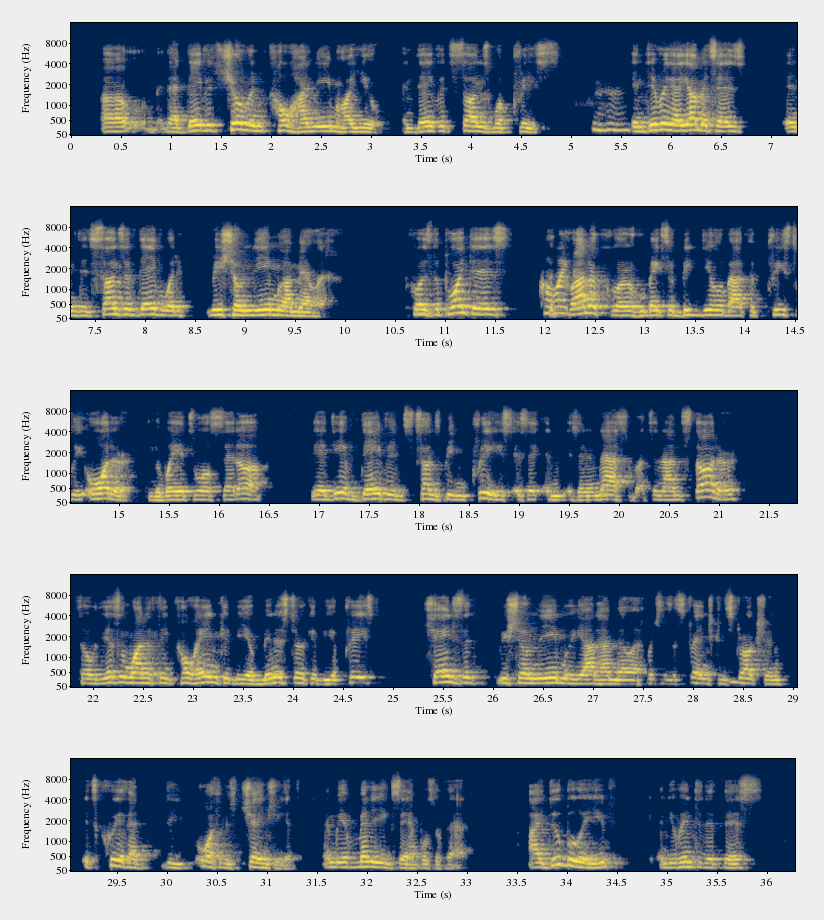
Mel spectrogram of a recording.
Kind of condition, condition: link, video call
